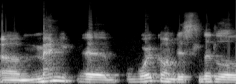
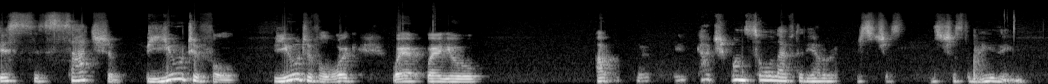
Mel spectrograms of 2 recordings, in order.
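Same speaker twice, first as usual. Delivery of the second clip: voice welling with emotion, choking up, almost crying; 3 semitones higher than usual. Describing their work helping people, the speaker almost cries: almost crying. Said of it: "I almost started to cry".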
